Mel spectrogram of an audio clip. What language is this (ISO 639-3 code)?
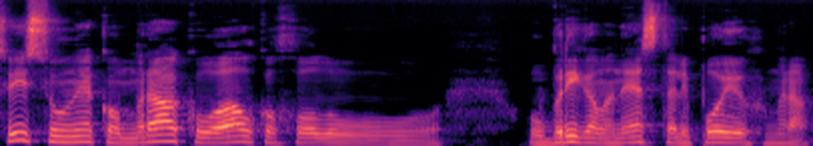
hrv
